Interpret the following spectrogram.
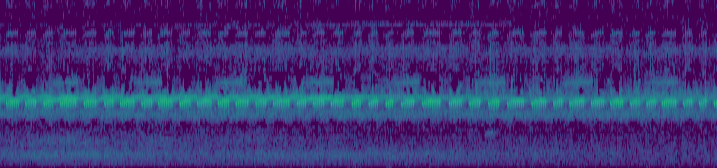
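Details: Continuous shrill insect trilling, high and bright, made of closely packed pulses. Toward the end it breaks into a regular stutter of short bursts, with little else in the background.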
